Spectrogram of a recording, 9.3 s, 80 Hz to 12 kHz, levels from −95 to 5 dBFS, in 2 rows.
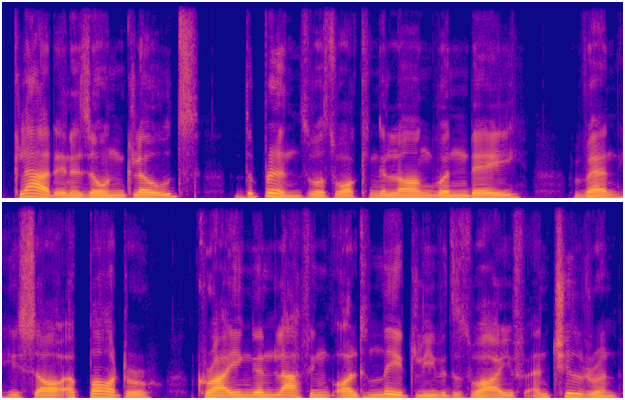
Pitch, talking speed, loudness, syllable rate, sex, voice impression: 135 Hz, 165 wpm, -18 LUFS, 4.6 syllables/s, male, slightly masculine, slightly adult-like, refreshing, friendly, slightly kind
